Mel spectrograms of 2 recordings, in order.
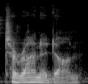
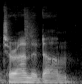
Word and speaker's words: Pteranodon: it wrong I think I'm pretty sure the p is silent so it's Pteranodon um but I've heard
